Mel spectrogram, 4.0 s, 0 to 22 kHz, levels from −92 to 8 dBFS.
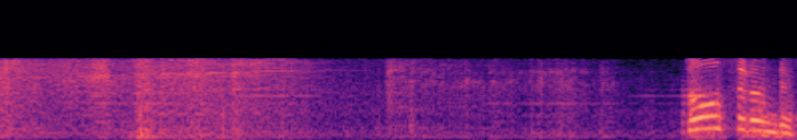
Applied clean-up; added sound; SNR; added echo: neural mask model RNNoise.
